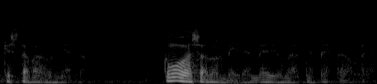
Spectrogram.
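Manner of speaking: a quick, hushed aside; whisper. Real, not acted. Preacher confides to the congregation, a fast whisper.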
